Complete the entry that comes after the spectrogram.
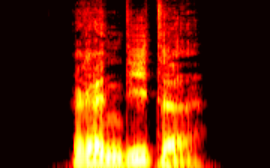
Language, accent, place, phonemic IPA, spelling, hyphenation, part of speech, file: German, Germany, Berlin, /ʁɛnˈdiːtə/, Rendite, Ren‧di‧te, noun, De-Rendite.ogg
- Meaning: yield, return (of a capital investment)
